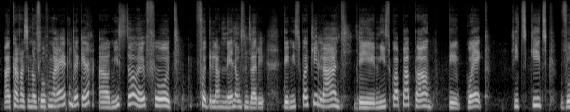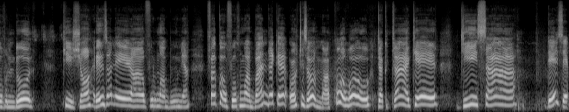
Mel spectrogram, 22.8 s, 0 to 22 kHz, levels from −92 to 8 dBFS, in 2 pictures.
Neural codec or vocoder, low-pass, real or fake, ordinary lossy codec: codec, 44.1 kHz, 3.4 kbps, Pupu-Codec; none; fake; none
